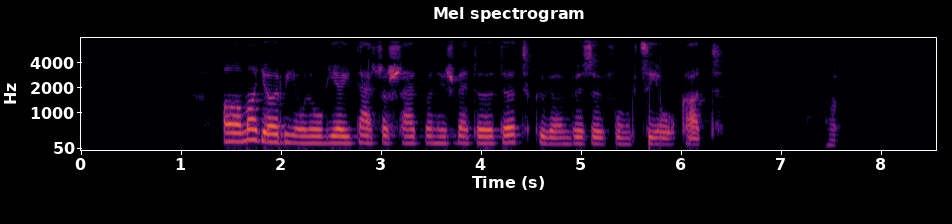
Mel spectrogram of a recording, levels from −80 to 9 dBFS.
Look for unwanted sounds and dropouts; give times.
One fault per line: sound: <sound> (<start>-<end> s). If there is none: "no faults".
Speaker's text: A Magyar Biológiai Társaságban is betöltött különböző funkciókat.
sound: laugh (7.3-7.6 s)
